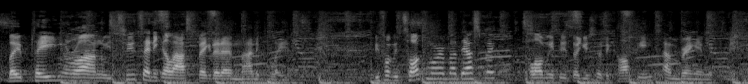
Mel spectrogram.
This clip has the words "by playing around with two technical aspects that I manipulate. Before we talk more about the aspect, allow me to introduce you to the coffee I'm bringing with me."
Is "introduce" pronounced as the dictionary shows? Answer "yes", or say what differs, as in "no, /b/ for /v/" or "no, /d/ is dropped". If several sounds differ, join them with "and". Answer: no, /n/ is dropped and /ɹ/ is dropped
